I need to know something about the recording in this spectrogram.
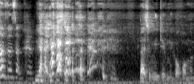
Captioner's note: laugh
